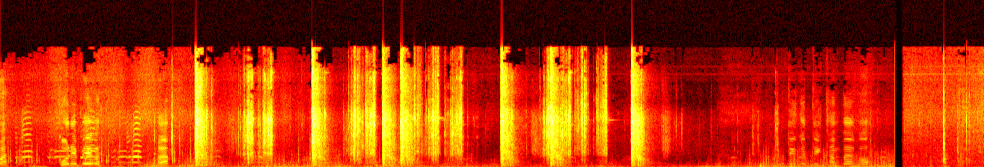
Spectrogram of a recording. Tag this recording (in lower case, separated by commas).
bird, gunshot, speech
